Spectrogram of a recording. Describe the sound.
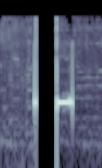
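Telephone busy tone after a call is cut off: a brief click, a short silence, then one short, steady beep, followed by a low hum.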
